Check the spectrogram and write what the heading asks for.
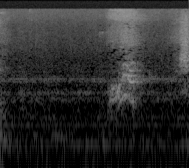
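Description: Near silence: room tone, broken by one brief high-pitched vocal sound about one and a half seconds in.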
